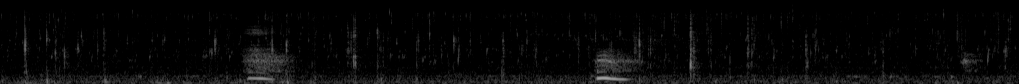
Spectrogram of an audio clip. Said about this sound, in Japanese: そしたら今作った泡で蛇口のハンドルも洗っちゃいましょう。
